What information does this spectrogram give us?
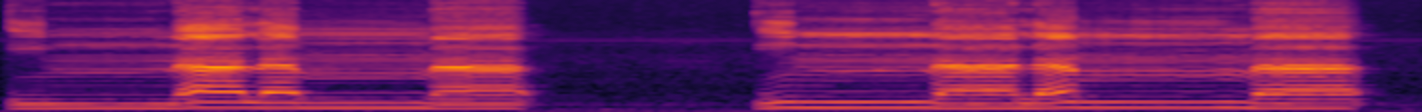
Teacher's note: The first is the noon and the meme with a shadda. The doubled noon and the doubled meme. They always have an outstanding ghunnah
